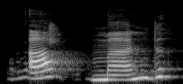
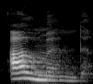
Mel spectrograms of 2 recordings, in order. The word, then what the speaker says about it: almond: For example, amand, amand. With some accent, they actually pronounce the L, almond.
